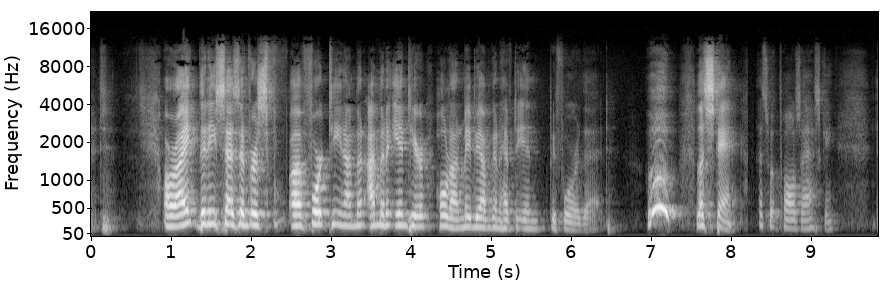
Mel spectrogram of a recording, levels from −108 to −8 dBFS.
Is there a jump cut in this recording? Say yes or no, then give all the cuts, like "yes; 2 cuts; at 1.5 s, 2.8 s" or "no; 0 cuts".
yes; 1 cut; at 8.2 s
